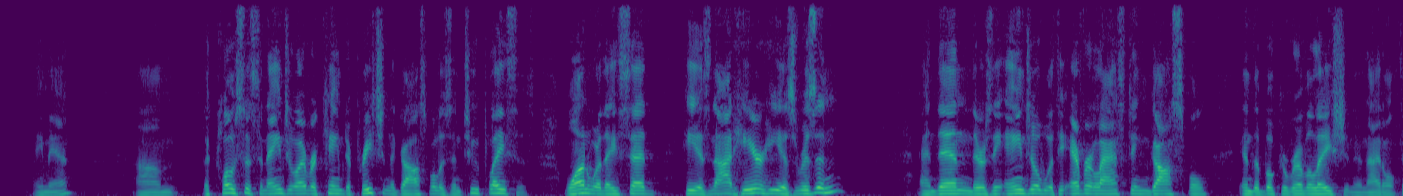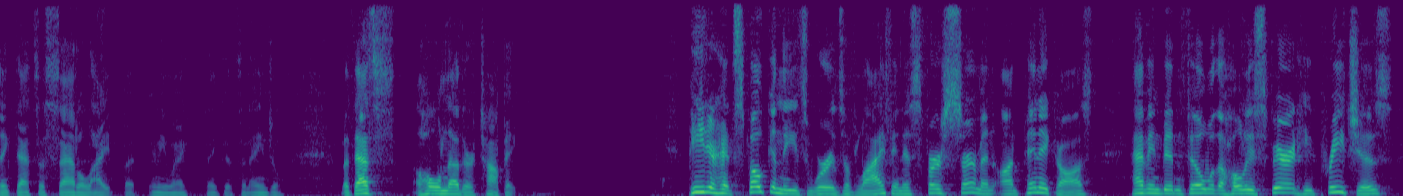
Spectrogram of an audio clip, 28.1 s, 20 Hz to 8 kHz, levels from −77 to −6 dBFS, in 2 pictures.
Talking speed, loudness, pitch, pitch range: 175 wpm, -33 LUFS, 130 Hz, 110-150 Hz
